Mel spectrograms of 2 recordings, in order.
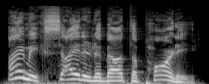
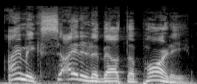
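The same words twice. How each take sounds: No difference in how they are said.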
